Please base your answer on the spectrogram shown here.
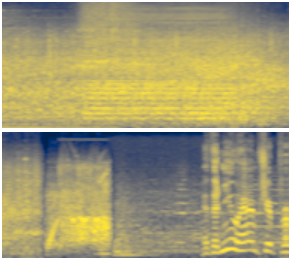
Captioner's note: truck horn honking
